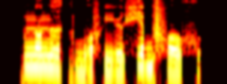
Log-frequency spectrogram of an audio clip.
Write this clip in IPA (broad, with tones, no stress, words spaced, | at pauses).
no˧nɣə˩k bo˩f jy˩ çe˥bfo˩xʷ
